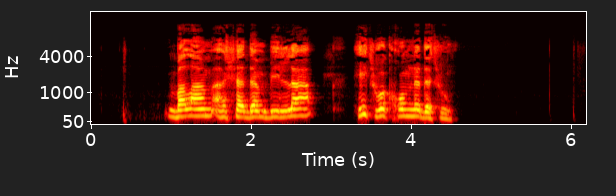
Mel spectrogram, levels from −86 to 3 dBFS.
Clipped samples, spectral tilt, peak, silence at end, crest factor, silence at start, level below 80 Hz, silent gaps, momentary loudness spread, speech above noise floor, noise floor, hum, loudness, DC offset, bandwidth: under 0.1%; -4 dB/octave; -4 dBFS; 1.7 s; 22 dB; 0.95 s; -74 dBFS; none; 13 LU; 59 dB; -82 dBFS; none; -23 LUFS; under 0.1%; 11.5 kHz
